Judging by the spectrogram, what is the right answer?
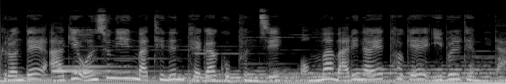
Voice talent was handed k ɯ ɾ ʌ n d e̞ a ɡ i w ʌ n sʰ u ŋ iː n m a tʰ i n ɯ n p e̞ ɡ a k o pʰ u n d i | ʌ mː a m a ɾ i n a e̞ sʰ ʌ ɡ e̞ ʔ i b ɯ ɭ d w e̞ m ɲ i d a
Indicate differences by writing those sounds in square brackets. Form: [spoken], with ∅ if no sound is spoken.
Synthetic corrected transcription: k ɯ ɾ ʌ n d e̞ a ɡ i w ʌ n sʰ u ŋ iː n m a tʰ i n ɯ n p e̞ ɡ a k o pʰ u n [d͡ʑ] i | ʌ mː a m a ɾ i n a e̞ [tʰ] ʌ ɡ e̞ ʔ i b ɯ ɭ d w e̞ m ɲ i d a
